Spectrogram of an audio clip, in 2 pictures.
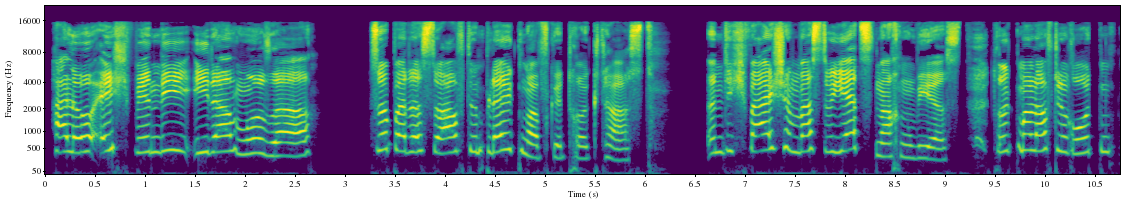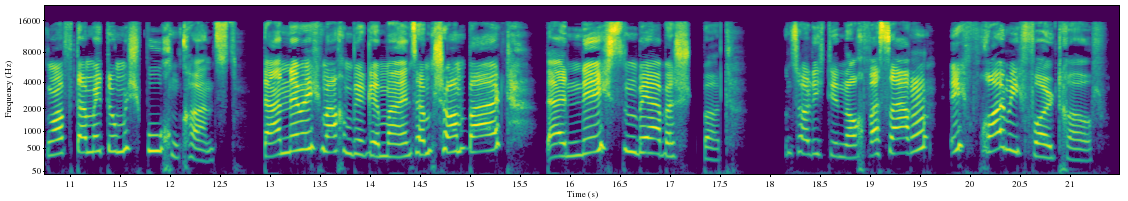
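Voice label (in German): Kinder Neutral, Kinderstimmen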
